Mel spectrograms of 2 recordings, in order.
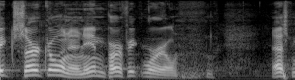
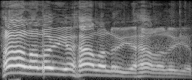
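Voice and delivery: shouted hallelujah; 5 semitones higher than usual. Real, not acted. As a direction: shout hallelujah, then let it fall.

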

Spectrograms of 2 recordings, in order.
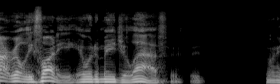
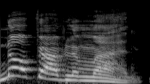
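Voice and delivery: hammed-up Jamaican accent, higher on no problem; mock Jamaican accent; 7 semitones higher, much slower than usual. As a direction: toss it off in a playful fake Jamaican lilt. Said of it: "trying to do an impression of her mother".

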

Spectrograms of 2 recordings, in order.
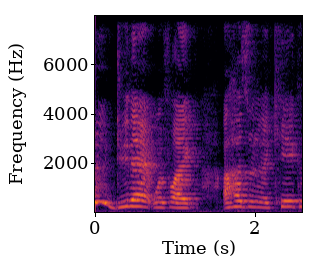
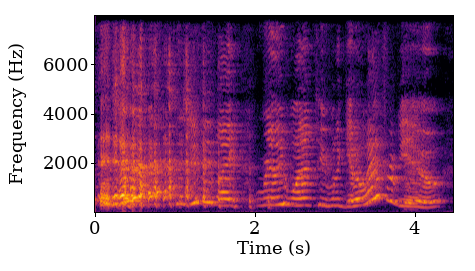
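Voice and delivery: laughing; 5 semitones higher, 11 dB louder than usual. Real, not acted. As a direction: laugh the words out, much louder. Laughing at herself.

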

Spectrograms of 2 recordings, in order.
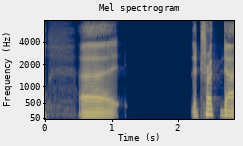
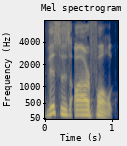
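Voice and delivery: ordinary delivery

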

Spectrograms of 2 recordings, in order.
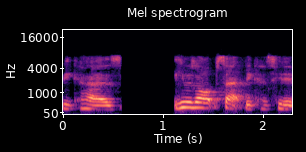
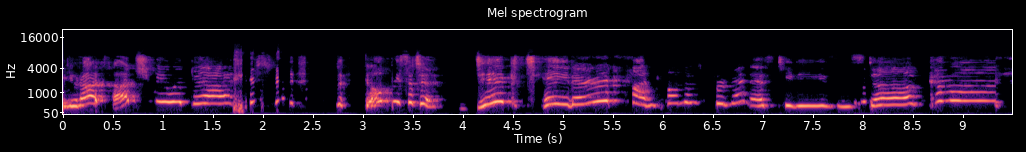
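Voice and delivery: mock teasing; 11 semitones higher than usual. Acted quarrel over dropped condom.

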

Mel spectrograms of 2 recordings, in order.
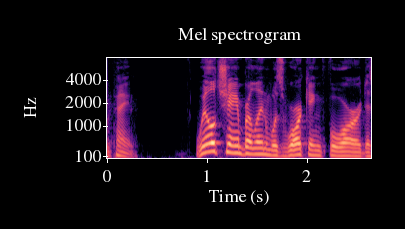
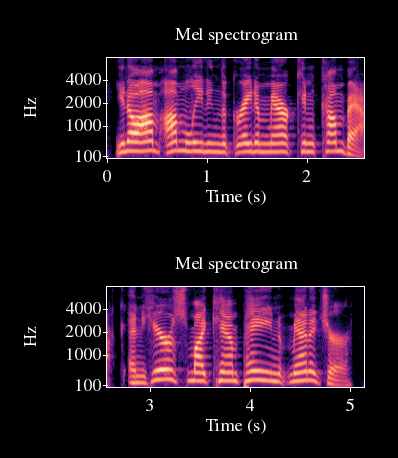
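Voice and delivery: mock DeSantis rally; 8 semitones higher, 5 dB louder than usual. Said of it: "they're like".

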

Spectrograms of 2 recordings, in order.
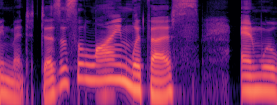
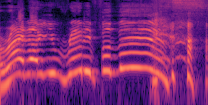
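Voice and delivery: high, slow, teasing build-up; playful teasing; 11 semitones higher than usual. Real, not acted. Host teasing the guest before the final fun question, playful.

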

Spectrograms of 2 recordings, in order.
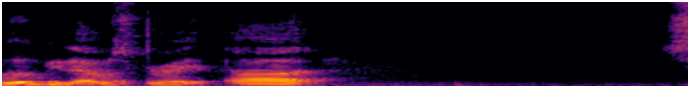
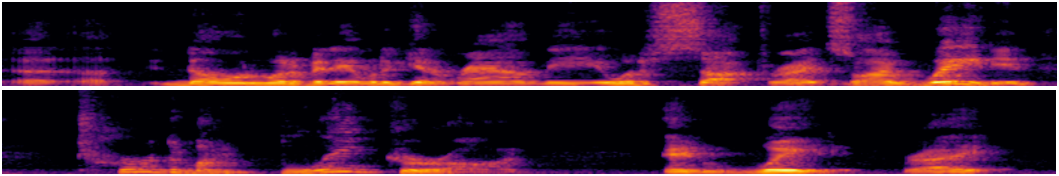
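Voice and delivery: usual speaking voice

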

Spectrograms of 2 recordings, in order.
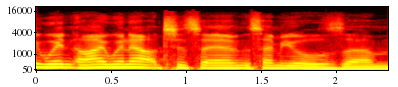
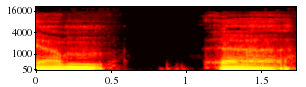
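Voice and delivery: congested, stuffy blocked-nose speech; 6 semitones lower, much slower than usual. Real, not acted. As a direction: talk through a blocked nose, slowly.

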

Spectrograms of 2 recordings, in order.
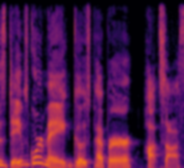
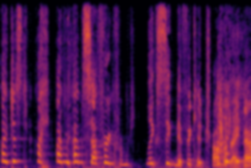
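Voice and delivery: a much higher, hammed-up suffering voice; mock traumatized friend; 6 semitones higher, faster than usual. Teasing her co-host about her face, much higher, hammed-up suffering. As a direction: overplay the suffering. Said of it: "Your face was like".

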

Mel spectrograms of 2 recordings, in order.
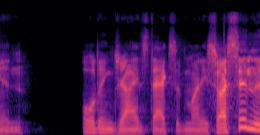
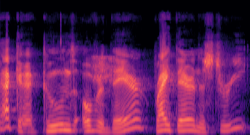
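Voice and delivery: mock kid gangster; 5 semitones higher, 5 dB louder than usual. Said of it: "she was like".

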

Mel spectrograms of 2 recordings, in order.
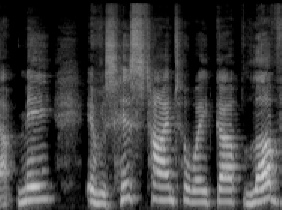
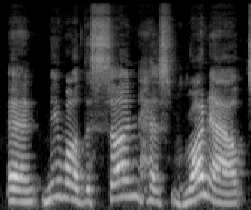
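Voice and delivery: usual speaking voice

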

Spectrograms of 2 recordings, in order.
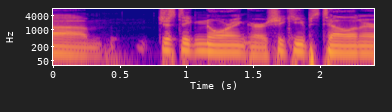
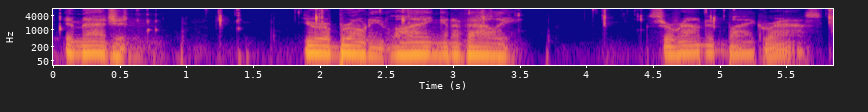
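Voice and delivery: mock ASMR whisper; 4 semitones lower than usual. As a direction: lull the listener like a joke meditation. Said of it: "going all full A S M R here".

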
